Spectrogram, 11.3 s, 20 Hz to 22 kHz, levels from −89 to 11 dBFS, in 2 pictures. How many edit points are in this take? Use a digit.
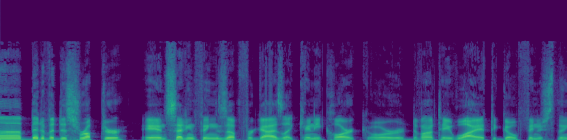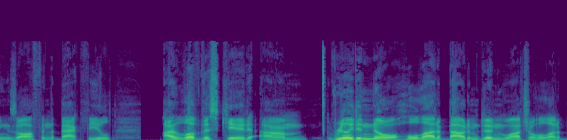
1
